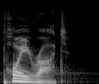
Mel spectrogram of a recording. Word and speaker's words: Poirot: I believe that's pronounced Poirot. – Poirot. – It's the French, man.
